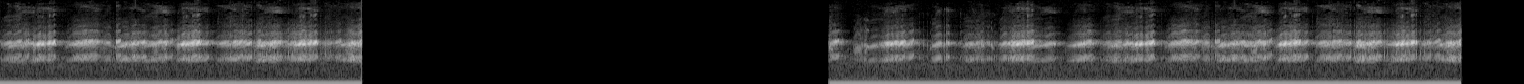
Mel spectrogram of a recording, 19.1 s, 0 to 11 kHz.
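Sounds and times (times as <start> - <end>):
frogs croaking: 0.0 - 4.6, 10.4 - 18.3.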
